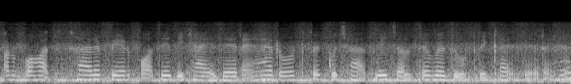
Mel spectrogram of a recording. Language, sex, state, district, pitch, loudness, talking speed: Hindi, male, Bihar, Jahanabad, 200 Hz, -14 LUFS, 200 wpm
